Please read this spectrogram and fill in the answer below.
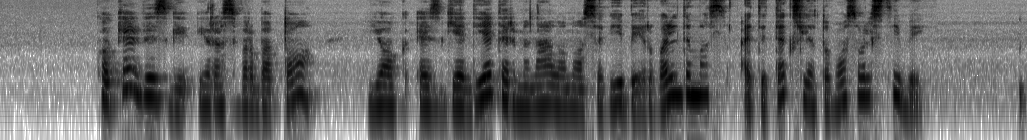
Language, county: Lithuanian, Kaunas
